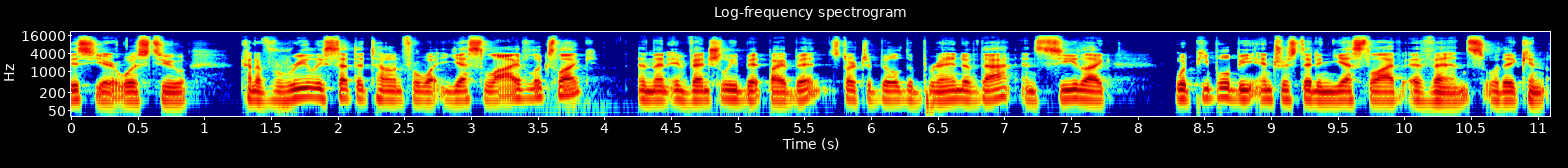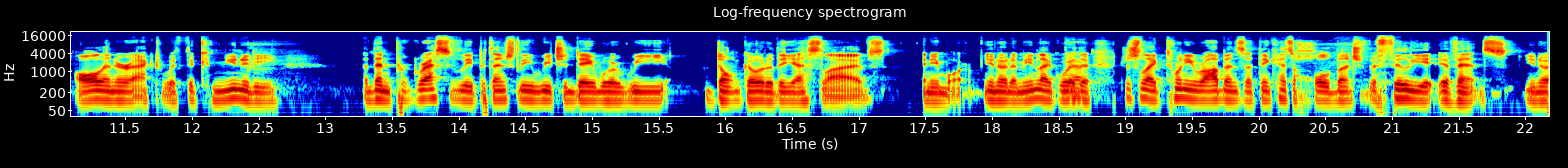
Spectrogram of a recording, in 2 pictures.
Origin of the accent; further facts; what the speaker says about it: France; also born or lived in Sweden; I grew up in also in France and Sweden, so I might know the word in French or Swedish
